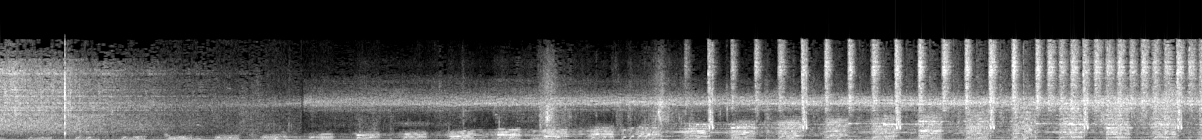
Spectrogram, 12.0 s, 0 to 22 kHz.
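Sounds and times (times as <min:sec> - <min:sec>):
electronic music with deep bass: 0:00.0 - 0:12.0.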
